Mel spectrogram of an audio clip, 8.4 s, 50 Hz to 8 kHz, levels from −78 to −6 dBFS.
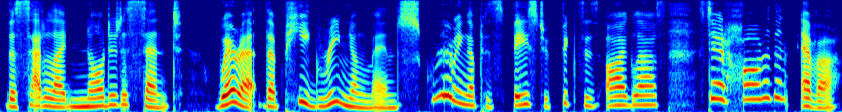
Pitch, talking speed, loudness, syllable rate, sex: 250 Hz, 165 wpm, -20 LUFS, 4.6 syllables/s, female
